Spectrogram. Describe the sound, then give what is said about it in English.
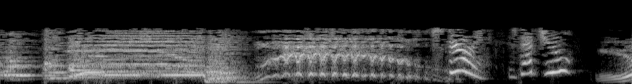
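A horse whinnies loudly in one long, shaky call that wavers up and down, then breaks into a few shorter, high squealing neighs before falling quiet. “And then I heard a faint thumping of hoofs.”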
